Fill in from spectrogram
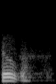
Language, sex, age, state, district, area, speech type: Marathi, male, 30-45, Maharashtra, Jalna, rural, conversation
